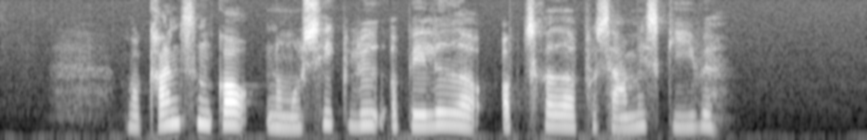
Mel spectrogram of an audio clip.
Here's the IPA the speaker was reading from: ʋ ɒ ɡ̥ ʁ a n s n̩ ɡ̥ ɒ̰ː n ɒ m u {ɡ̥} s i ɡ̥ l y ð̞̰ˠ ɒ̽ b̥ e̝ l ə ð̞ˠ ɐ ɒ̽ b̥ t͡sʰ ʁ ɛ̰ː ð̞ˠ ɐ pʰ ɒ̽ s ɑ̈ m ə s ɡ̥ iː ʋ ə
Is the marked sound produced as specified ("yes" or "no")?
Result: no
